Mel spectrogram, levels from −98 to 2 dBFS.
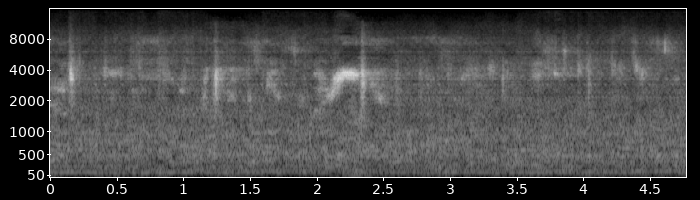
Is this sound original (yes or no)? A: no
